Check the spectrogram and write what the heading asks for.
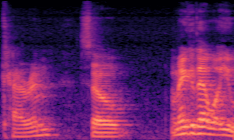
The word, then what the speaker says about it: Charon: pronounce the name it's c-h-a-r-o-n but i think based on like kind of the pronunciations of other greek names in mythology it wouldn't be like cheiron or charon it would be like karen so make that what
